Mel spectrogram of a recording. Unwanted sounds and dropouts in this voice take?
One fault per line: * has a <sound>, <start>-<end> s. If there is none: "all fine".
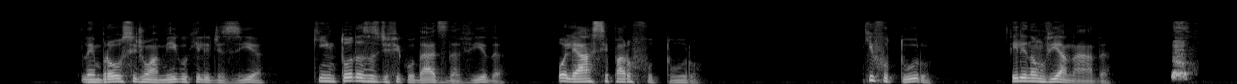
* has a bark, 11.7-12.0 s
